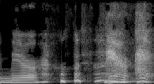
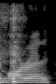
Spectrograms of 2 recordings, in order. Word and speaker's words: Mare: correcting you it's actually may rhymes with fair or dare people say Mar it's all right um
